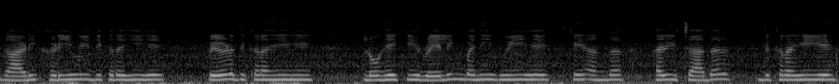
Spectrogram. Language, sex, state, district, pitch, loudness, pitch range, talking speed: Hindi, female, Maharashtra, Nagpur, 220 Hz, -33 LUFS, 210-220 Hz, 170 wpm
